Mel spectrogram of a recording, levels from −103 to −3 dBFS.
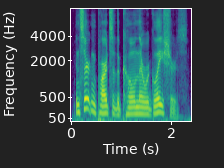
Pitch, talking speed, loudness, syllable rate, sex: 130 Hz, 225 wpm, -18 LUFS, 6.0 syllables/s, male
